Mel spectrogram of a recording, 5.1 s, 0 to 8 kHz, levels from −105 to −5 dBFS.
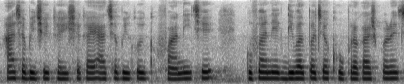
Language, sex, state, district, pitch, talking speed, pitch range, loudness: Gujarati, female, Gujarat, Valsad, 210 Hz, 225 wpm, 205-215 Hz, -15 LUFS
